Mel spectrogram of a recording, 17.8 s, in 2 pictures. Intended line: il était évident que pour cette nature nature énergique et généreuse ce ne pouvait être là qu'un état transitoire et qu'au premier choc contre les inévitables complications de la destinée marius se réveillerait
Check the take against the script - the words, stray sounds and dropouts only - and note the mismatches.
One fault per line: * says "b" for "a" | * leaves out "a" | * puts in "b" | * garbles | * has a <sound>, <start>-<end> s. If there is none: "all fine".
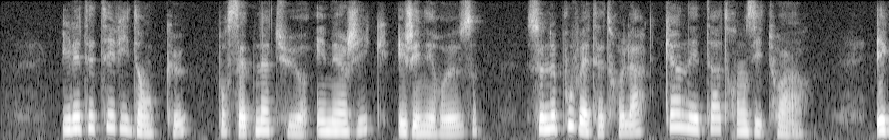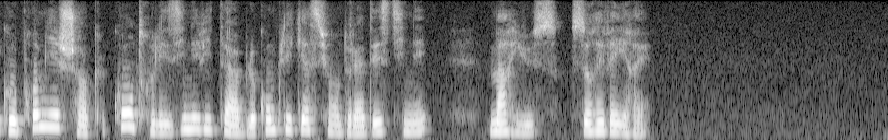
* leaves out "nature"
